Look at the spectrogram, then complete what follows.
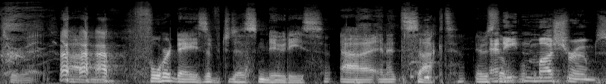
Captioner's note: laughter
